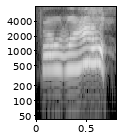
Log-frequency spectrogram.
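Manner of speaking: high and loud, close to tears; almost crying from the surprise; high, loud, teary-voiced disbelief; overwhelmed disbelief. Real, not acted. Reacting to surprise gift.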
